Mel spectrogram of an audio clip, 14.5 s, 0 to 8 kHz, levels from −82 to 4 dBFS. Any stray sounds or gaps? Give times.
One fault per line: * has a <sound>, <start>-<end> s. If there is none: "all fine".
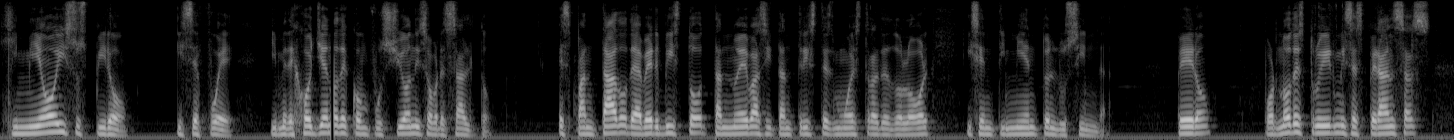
* has a dropout, 3.3-3.4 s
